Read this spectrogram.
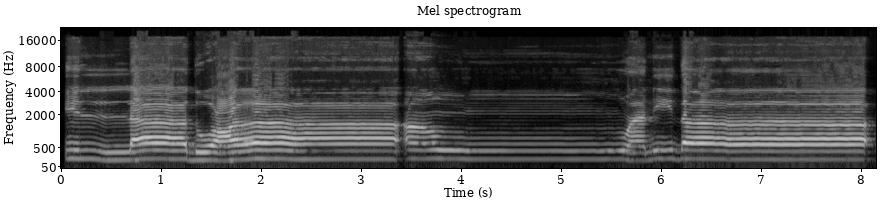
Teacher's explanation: حمزہ واو دو زبر ام، اور آواز جو آئے گی وہ گھننے کے ساتھ آئے گی، یعنی ہم آواز کو چھپا کر پڑھیں گے · اللہ دال پیش دو، عین الف مد زبر آ، بڑی مد ہے، کھینچ کر پڑھیں گے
